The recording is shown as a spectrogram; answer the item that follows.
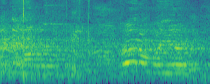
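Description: Voices calling out, with a single thud about a quarter second in.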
